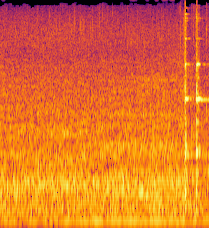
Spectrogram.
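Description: A stainless steel skillet is handled over a ceramic bowl, giving one sharp ringing clink of metal on the bowl near the end, over a steady low kitchen hum.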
